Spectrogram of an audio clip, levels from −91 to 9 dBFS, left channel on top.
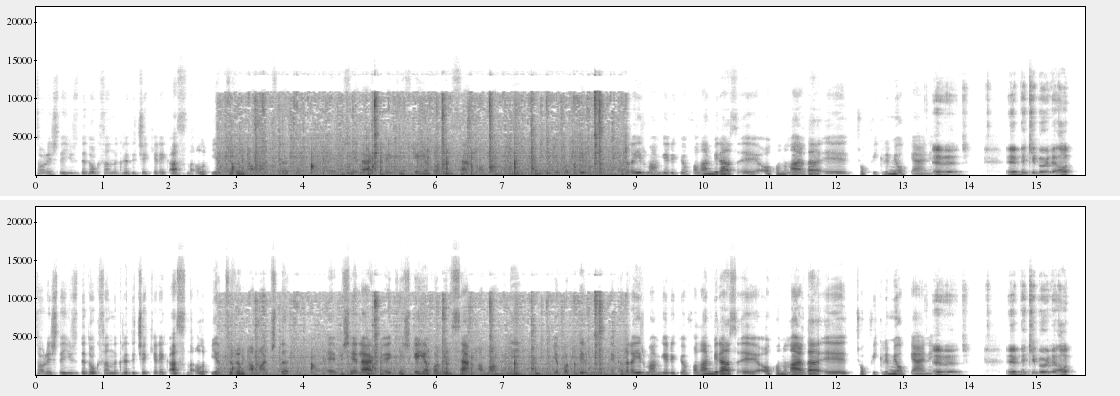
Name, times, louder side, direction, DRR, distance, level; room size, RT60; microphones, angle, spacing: voice 1, 0.0-7.3 7.8-12.2 12.7-13.5, right 6 dB, 70° right, 0.4 m, -32 dB
sound 1, 2.7-8.9, left 3 dB, 50° left, 1.4 m, -33 dB
voice 2, 13.4-15.5, right 1 dB, ahead, 0.7 m, -37 dB
3.2 x 2.9 x 3.2 m
head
